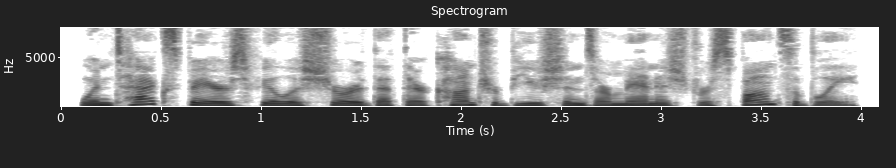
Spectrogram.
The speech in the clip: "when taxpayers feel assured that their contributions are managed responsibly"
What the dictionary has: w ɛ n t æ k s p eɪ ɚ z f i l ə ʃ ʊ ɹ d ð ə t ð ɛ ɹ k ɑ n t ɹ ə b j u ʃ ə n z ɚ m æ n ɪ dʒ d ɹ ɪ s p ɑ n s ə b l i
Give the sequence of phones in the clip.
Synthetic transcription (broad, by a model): w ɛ n t æ k s p eɪ ɚ z f i l ə ʃ ʊ ɹ d ð ə t ð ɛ ɹ k ɑ n t ɹ ə b j u ʃ ə n z ɚ m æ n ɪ dʒ d ɹ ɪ s p ɑ n s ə b l i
